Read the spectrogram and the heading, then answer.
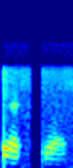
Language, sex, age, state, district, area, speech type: Bengali, male, 45-60, West Bengal, South 24 Parganas, rural, conversation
